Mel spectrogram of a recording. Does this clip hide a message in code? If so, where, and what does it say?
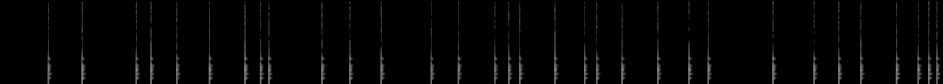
No, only irregular knocks on wood.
